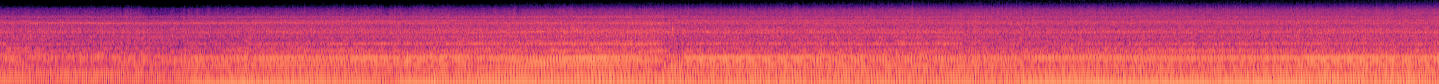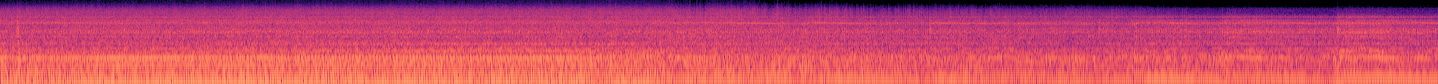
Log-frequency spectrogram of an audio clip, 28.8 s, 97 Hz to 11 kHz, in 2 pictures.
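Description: BMW R1250 GSA's boxer-twin engine running under way, its pitch shifting in steps every few seconds as the throttle and revs change through the bends, over steady wind and road noise. It is a little quieter for the last stretch, then the revs rise near the end.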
